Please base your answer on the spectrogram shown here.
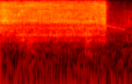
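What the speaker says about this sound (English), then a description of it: "I'm gonna spray those connectors with this stuff" A can of cleaner sprays onto electrical connectors in a loud, steady hiss that runs for about a second before cutting off abruptly, leaving faint room noise.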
